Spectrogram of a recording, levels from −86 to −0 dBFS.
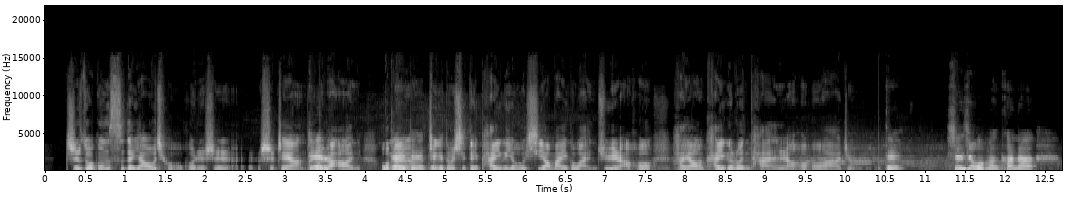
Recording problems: thin; somewhat; fading below 350 Hz
traffic noise; faint; throughout; 20 dB below the speech

